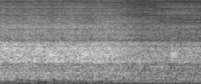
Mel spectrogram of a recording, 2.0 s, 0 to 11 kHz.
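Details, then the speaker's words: Panasonic RC-6288 FM/AM clock radio, made in China, on FM giving a loud steady hiss with harsh crackle and no station audio before tuning; radio static. "So let's go ahead and have a listen to the radio. Wow, that's scratchy."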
